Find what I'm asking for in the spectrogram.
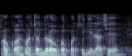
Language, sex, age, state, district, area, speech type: Gujarati, male, 45-60, Gujarat, Rajkot, rural, spontaneous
